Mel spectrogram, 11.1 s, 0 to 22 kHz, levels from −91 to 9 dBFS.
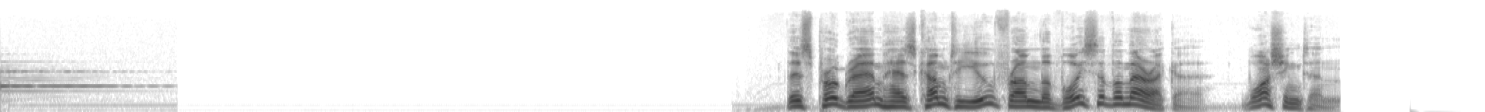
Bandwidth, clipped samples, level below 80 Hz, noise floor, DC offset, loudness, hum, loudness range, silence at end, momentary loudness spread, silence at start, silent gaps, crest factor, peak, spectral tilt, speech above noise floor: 14.5 kHz; under 0.1%; -66 dBFS; under -90 dBFS; under 0.1%; -22 LUFS; 60 Hz at -65 dBFS; 6 LU; 1.15 s; 21 LU; 0 s; none; 22 dB; -6 dBFS; -6.5 dB/octave; over 68 dB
